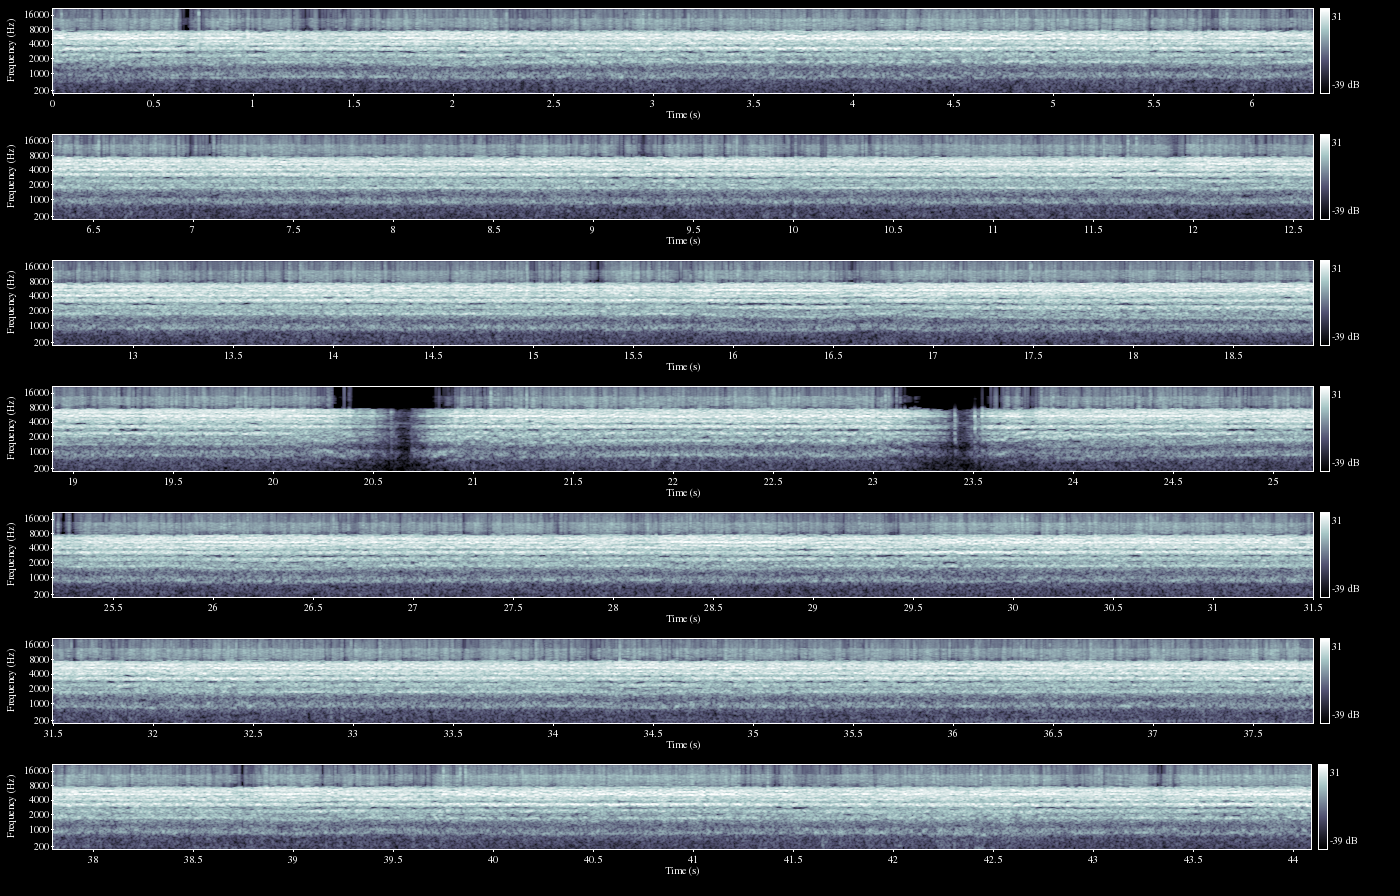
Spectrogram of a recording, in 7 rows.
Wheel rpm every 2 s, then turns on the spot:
200, 220, 230, 230, 230, 230, 230, 230, 220, 200, 140, 160, 180, 220, 230, 230, 230, 230, 230, 230, 220, 220.
none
